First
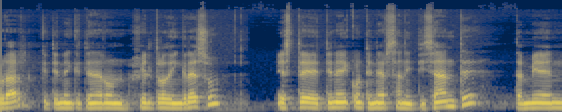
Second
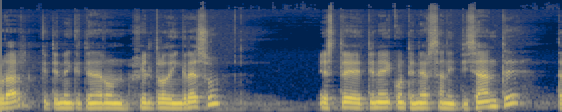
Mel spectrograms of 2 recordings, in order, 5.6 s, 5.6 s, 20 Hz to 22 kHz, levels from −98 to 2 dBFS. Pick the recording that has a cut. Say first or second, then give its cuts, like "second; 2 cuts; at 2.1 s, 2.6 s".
first; 1 cut; at 2.5 s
